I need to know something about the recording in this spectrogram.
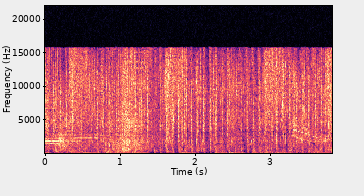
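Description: Ink splatters in quick bursts as a game character shoots.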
